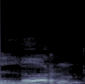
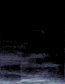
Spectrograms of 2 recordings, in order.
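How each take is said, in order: First: The r sound is clearly pronounced. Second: The r sound is silent. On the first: The speaker calls it wrong. "लेकिन ये native speakers ऐसा नहीं कहते हैं" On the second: The speaker calls it right. "इसे लर्न कहेंगे"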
